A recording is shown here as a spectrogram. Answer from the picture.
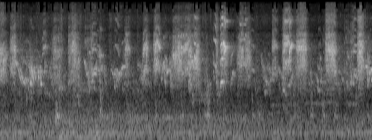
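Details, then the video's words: Baby chicks eating rice, giving dense, overlapping high-pitched chirps and peeps that run almost continuously and come in quick bursts from several birds at once. "Beautiful Little Chicks Chirping Sounds"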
